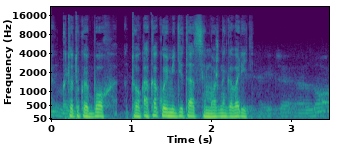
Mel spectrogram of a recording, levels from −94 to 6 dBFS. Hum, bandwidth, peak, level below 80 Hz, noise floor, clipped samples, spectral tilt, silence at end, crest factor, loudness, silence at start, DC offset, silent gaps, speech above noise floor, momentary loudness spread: none; 15 kHz; -6 dBFS; -48 dBFS; -40 dBFS; under 0.1%; -7 dB/octave; 0 s; 14 dB; -20 LUFS; 0 s; under 0.1%; none; 21 dB; 14 LU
